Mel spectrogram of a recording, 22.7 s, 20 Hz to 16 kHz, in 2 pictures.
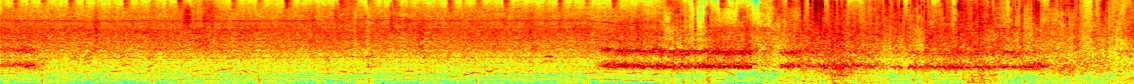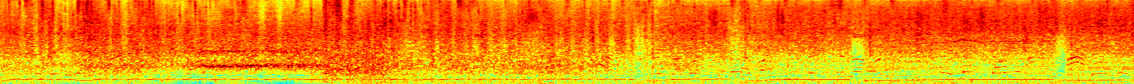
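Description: Mini Cooper S rally car in Forza Horizon 4 sliding through a long skid, with a steady engine drone and sustained tire squeal rising and falling, loud and close throughout.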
